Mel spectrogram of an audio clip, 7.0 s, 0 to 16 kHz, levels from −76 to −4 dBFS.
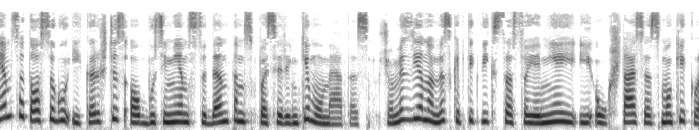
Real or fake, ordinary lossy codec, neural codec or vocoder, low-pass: fake; MP3, 48 kbps; autoencoder, 48 kHz, 32 numbers a frame, DAC-VAE, trained on Japanese speech; 14.4 kHz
